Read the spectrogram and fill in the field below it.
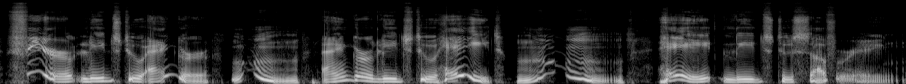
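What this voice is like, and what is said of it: Yoda impression. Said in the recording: “do I say this like Yoda? ... A good impression too.”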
